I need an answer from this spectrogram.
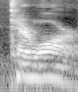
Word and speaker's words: terroir: And how do you pronounce it, Andrew? Terroir.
